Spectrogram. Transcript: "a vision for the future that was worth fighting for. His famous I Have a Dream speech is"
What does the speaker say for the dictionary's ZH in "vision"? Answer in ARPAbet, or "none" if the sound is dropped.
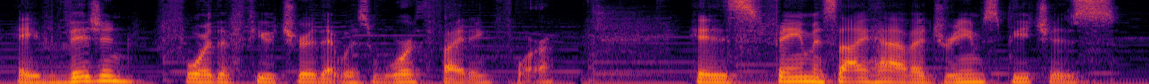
ZH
